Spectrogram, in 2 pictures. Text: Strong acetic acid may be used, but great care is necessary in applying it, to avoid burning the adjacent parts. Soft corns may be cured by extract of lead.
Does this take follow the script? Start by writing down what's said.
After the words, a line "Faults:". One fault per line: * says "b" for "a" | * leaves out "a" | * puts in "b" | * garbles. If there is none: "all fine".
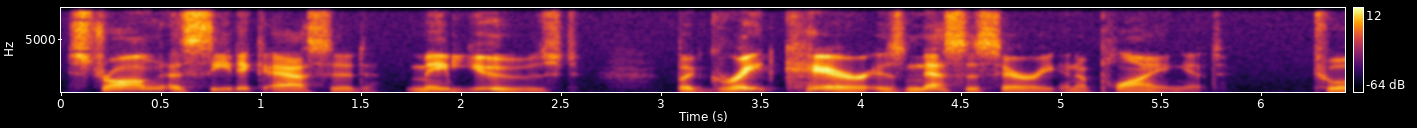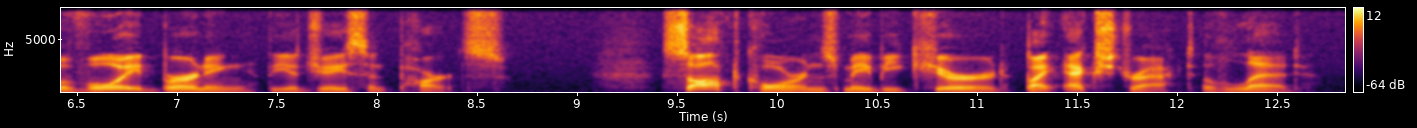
Strong acetic acid may used, but great care is necessary in applying it, to avoid burning the adjacent parts. Soft corns may be cured by extract of lead.
Faults:
* leaves out "be"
